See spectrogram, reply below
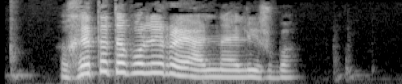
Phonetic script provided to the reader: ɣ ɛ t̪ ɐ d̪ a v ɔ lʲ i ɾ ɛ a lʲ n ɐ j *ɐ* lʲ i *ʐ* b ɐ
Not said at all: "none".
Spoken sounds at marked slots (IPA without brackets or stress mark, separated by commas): ɐ, ʐ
